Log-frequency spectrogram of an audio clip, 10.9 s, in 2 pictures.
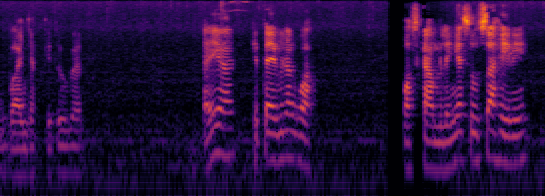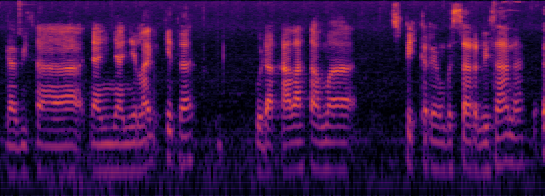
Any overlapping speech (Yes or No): No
